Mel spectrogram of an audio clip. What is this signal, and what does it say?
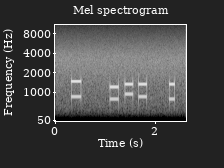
DTMF, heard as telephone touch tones, dialled by hand, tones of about 150 ms, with a squelch burst at the end. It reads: 9 408 5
